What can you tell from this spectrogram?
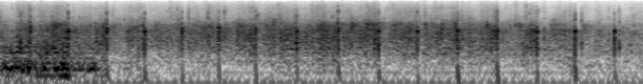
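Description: Recital music ends about a second in and an audience applauds, the clapping thinning out toward the end.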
